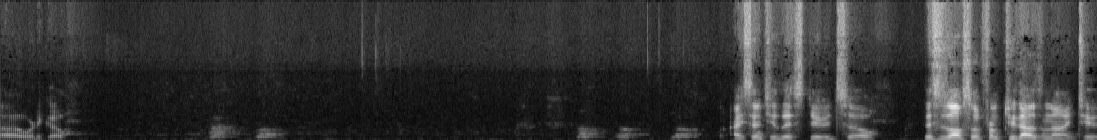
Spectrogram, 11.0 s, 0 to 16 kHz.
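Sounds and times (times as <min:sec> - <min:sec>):
low noise: 0:00.0 - 0:10.9
speech: 0:00.4 - 0:00.8, 0:07.4 - 0:10.9
dogs barking: 0:02.1 - 0:02.9, 0:05.8 - 0:07.1.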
